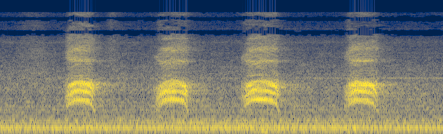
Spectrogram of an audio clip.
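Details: Crow calling: four harsh, arched caws spaced roughly two-thirds of a second apart, each brief and hoarse, over a steady low background hum.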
